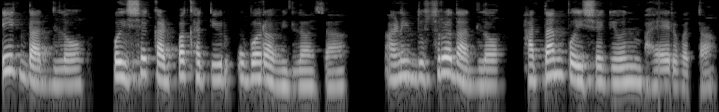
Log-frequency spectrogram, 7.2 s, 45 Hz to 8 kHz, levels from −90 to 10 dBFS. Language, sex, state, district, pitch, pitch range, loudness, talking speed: Konkani, female, Goa, North and South Goa, 195 Hz, 165-225 Hz, -22 LUFS, 125 wpm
